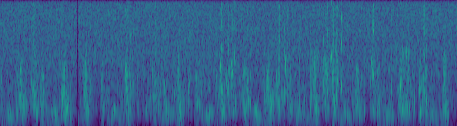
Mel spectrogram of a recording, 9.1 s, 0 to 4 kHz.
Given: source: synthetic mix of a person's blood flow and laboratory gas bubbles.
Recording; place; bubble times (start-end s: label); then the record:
Doppler ultrasound of blood flow; precordium
0.00-0.07 s: bubbles
0.27-0.93 s: bubbles
1.14-1.46 s: bubbles
1.58-1.88 s: bubbles
2.35-3.35 s: bubbles
3.43-4.24 s: bubbles
4.37-5.05 s: bubbles
5.23-5.85 s: bubbles
5.92-6.12 s: bubbles
6.20-6.88 s: bubbles
7.07-7.20 s: bubbles
7.22-7.58 s: bubbles
7.66-7.94 s: bubbles
7.96-8.62 s: bubbles
From the record:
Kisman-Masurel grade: 342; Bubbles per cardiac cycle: rolling drumbeat, 9 or more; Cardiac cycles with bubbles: 100%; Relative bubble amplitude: moderate (0.250 to 0.450); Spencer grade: 3 (all of the cardiac periods contain showers or single bubble signals, but not dominating or overriding the cardiac motion signals); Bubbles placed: anywhere in the cardiac cycle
